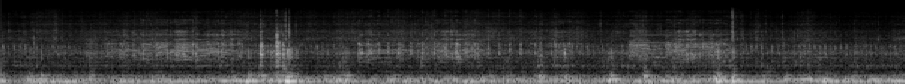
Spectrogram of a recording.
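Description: Fat-tyred bike rolling over dry leaves and twigs, the tyre crackling through the litter, under a steady rumble of wind on the microphone. A few sharp knocks come as it hits bumps, one about two seconds in and another near the end.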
